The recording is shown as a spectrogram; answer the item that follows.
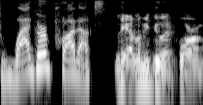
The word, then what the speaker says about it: Wha-Ger: so we pronounce it wagger you might not look like it's spelled that way but we do pronounce it wagger how apropos for all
